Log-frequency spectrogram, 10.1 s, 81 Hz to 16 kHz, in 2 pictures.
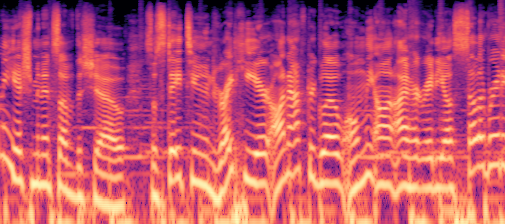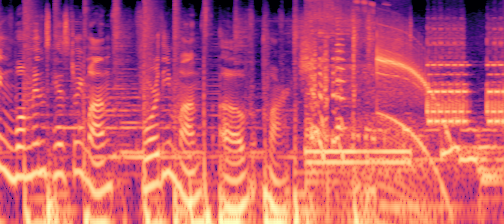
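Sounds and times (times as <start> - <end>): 
busy musical backdrop: 0.0 - 10.0
speech: 0.0 - 10.0
telephone ringing in bright electronic bursts: 8.1 - 10.0.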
